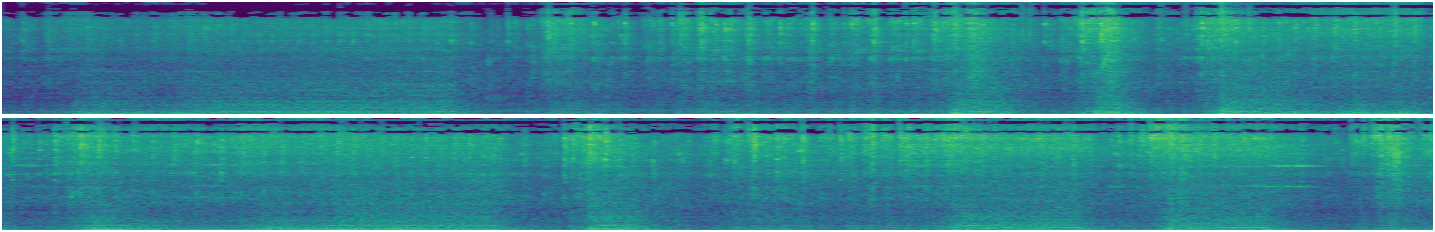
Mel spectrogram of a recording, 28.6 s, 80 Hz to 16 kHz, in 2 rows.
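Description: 1973 Chevrolet El Camino engine running while the car is manoeuvred into place, its loudness rising and falling in repeated surges as it is revved and eased.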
